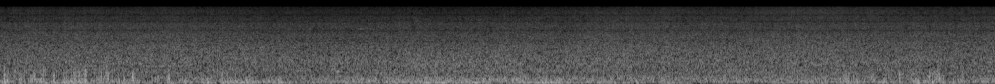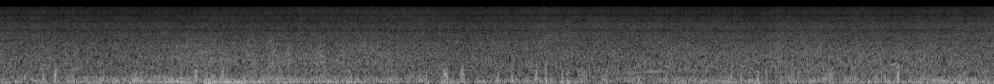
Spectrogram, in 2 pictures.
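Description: Turbulent floodwater rushing through a concrete spillway: a steady, even rush of water with no breaks.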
